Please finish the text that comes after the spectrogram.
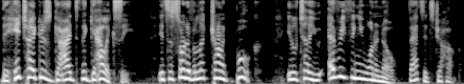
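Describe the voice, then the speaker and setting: A woman's voice: fairly high pitch, sing-song, brisk, no room sound. A woman playing a breezy, unflappable galactic hitchhiker who explains things matter-of-factly in a radio comedy. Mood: breezy, explaining. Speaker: radio drama actor.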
